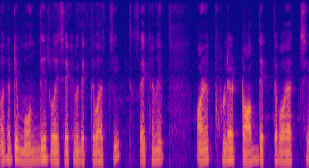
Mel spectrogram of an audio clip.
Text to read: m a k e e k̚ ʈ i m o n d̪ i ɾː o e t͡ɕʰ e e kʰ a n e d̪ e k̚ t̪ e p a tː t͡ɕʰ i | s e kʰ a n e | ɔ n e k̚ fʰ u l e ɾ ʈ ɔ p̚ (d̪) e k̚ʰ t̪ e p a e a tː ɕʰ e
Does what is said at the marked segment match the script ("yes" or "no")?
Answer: yes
